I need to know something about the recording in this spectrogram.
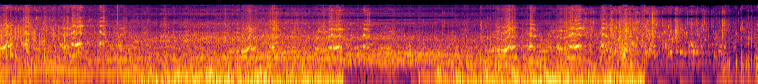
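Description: Water splashes from a hand pump.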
